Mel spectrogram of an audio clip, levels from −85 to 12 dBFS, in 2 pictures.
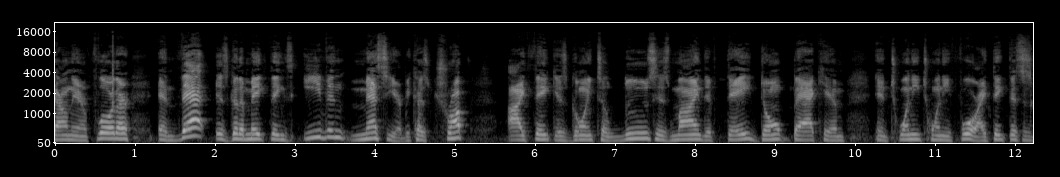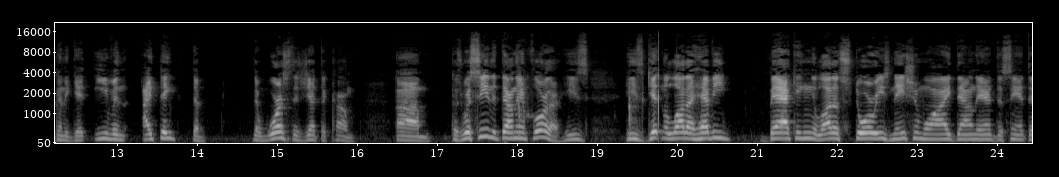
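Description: A speech recording carries two electrical switching spikes: a sharp snap at 0.72 s, right after "there in", peaking roughly -15 dBFS, and a harder one at 19.77 s, just before "a lot of heavy", reaching roughly -5 dBFS. Each is likely a nearby switch or discharge arcing into the audio line. On a waveform they appear as isolated needle-thin spikes; on a spectrogram, as narrow vertical lines spanning the full frequency range.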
